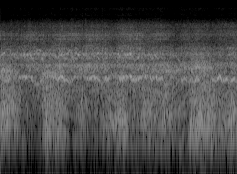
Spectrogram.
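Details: A steady broadband rush like a passing vehicle or motor, with faint wavering high tones and no animal sound.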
